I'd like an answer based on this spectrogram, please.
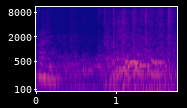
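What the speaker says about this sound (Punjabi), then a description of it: "ਇਹ ਕਬੂਤਰ ਹੀ ਆ ਸਾਰੇ" Old red Cheena pigeons of Dhanna Baba's line coo softly in a loft, low murmuring calls rising near the end over a steady background and faint room noise.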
